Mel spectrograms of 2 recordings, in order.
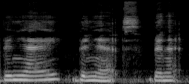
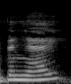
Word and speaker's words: beignet: How do you pronounce that? Beignet. I know. You get powdered sugar all over you. Beignet.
